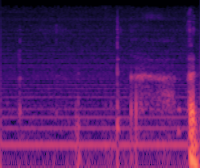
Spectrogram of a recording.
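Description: Steady low electrical mains hum, a constant buzz with no change through the pause, and a short click near the end.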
